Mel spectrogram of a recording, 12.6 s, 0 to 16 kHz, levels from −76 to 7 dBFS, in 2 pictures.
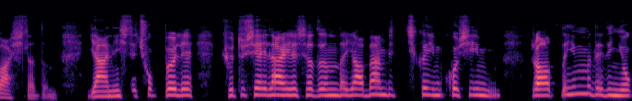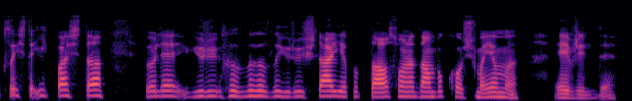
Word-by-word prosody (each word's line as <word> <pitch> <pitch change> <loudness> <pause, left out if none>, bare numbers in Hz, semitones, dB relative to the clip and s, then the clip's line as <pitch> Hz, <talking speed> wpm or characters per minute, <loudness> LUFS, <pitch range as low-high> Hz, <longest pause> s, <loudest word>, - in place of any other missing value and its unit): başladın? - - -5 0.3
Yani, 180 +2 +4
işte, 200 0 -4
çok 205 +1 -7
böyle 220 -1 +4 0.3
kötü 215 +2 -4
şeyler 230 0 +6
yaşadığında, 220 0 +1
"Ya, 225 0 +2
ben 250 -1 +2
bir 225 - -7
çıkayım, 230 -2 -2
koşayım, 220 -1 -1 0.3
rahatlayayım." 220 +5 +4
mı 275 -3 -3
dedin? 220 -2 +1
Yoksa, 205 0 0
işte, 210 - -6
ilk 205 0 -11
başta 205 0 +2 0.4
böyle, 185 +1 -3 0.2
yürü 185 +2 -5
hızlı 190 0 -3
hızlı 185 -1 -2
yürüyüşler 180 +2 +2
yapıp 175 -2 -6
daha 165 +1 +5
sonradan 175 -1 +1
bu 180 - -6
koşmaya 165 -1 -2
mı 140 -6 -3 0.4
evrildi? 125 -3 -4
200 Hz, 150 wpm, -25 LUFS, 175-225 Hz, 0.4 s, şeyler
